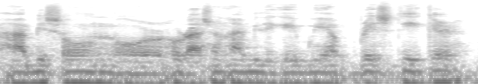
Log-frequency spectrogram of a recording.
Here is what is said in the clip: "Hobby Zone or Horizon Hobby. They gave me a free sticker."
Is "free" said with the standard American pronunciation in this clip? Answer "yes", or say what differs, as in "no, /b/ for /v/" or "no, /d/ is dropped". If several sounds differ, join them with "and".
no, /p/ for /f/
